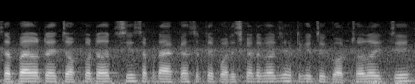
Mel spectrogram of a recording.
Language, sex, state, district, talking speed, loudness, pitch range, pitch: Odia, male, Odisha, Khordha, 185 wpm, -18 LUFS, 130-135 Hz, 135 Hz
